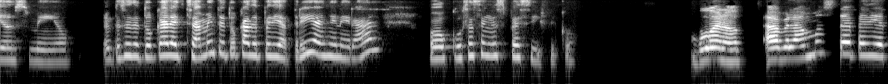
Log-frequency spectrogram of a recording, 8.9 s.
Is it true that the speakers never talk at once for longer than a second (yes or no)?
yes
